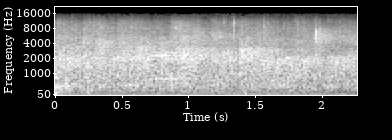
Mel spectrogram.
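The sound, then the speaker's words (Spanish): A church audience claps steadily as an offering of applause to the Lord at a morning service, a dense, even wash of many hands with no pauses and no voices over it, holding a constant moderate loudness throughout. “Así, dele una ofrenda de palmas al Rey en esta mañana.”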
